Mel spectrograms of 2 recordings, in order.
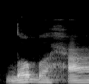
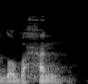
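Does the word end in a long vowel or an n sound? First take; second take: long vowel; n sound. First: The word ends with a long open vowel. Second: The word ends with a short vowel and n. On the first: The speaker calls it right. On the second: The speaker calls it wrong.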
